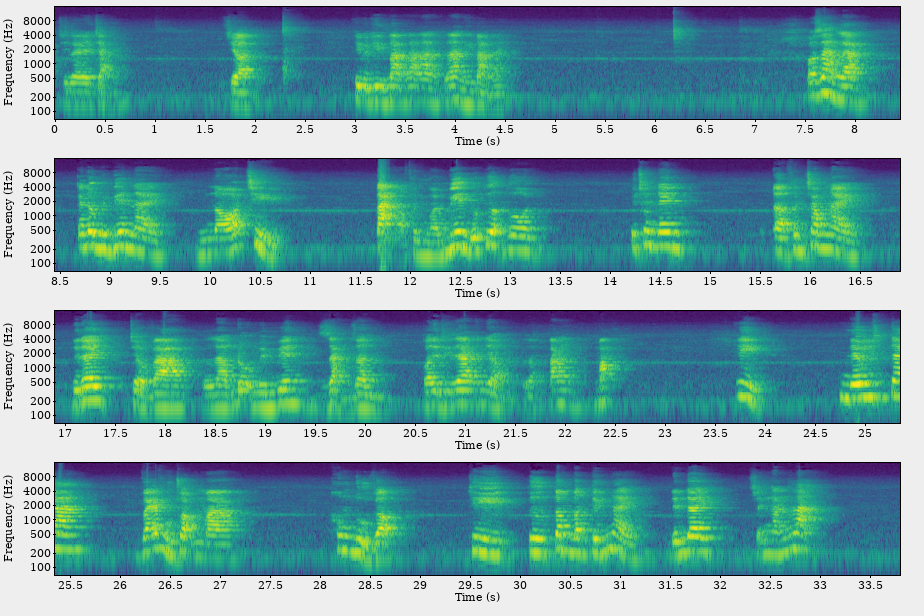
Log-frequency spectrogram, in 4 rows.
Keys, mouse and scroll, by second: 0.3 ctrl+shift+n, 0.9 Return, 2.3 alt+BackSpace, 3.3 ctrl+d, 5.3 ctrl+click.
